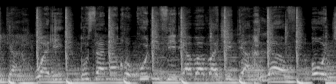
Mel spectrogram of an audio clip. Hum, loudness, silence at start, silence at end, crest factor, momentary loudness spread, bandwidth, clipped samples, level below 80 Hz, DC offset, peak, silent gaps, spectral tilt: none; -17 LUFS; 0 s; 0 s; 8 dB; 1 LU; 16.5 kHz; under 0.1%; -18 dBFS; under 0.1%; -6 dBFS; none; -5.5 dB/octave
